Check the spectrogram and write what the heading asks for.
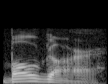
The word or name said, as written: Bulgar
